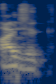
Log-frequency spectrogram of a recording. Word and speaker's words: Isak: Is it Isak or Isaac, or how do you pronounce his name? Isaac.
